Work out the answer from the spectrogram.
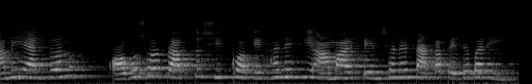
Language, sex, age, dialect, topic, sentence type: Bengali, female, 25-30, Northern/Varendri, banking, question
